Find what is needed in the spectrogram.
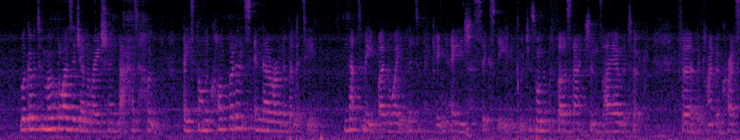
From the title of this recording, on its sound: Live from IFC 2023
